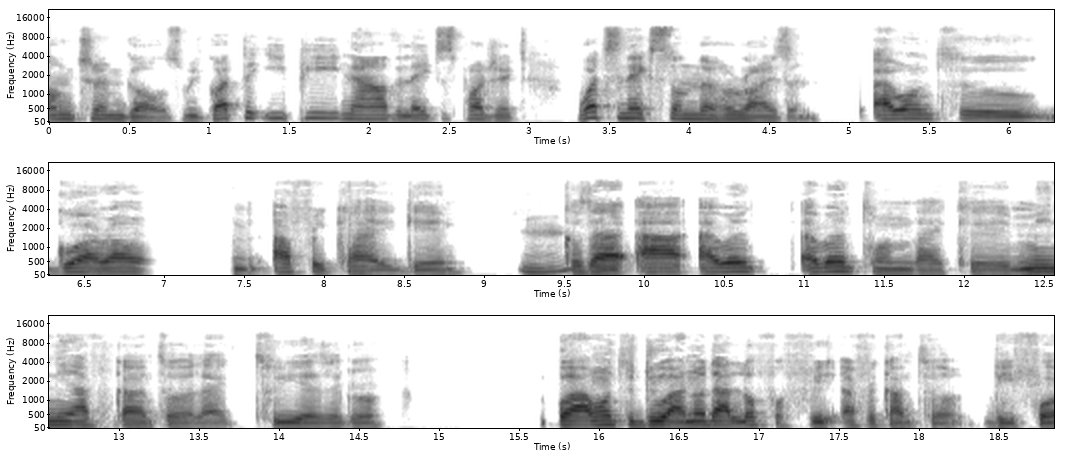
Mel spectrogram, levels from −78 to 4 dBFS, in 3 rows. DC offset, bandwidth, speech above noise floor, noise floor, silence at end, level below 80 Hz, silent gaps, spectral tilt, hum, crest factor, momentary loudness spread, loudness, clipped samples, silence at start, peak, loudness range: under 0.1%; 11.5 kHz; 63 dB; -82 dBFS; 0 s; -64 dBFS; none; -6.5 dB/octave; none; 18 dB; 14 LU; -20 LUFS; under 0.1%; 0 s; -2 dBFS; 6 LU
